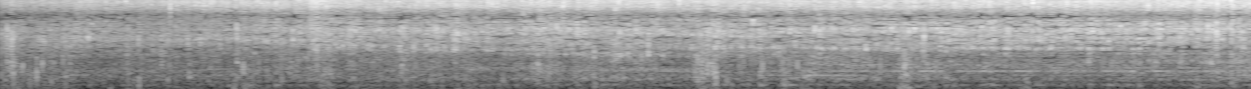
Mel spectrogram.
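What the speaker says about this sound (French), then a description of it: "Et ben on va faire le plein d'eau." Steady broadband rush of water pouring into a tank, continuous and fairly faint, with a constant gushing hiss and scattered small splashes and no talking.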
